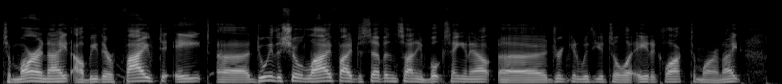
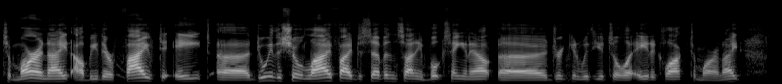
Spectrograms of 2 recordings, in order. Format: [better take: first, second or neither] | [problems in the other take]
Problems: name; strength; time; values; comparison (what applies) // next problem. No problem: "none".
first | thin; very; fading below 500 Hz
